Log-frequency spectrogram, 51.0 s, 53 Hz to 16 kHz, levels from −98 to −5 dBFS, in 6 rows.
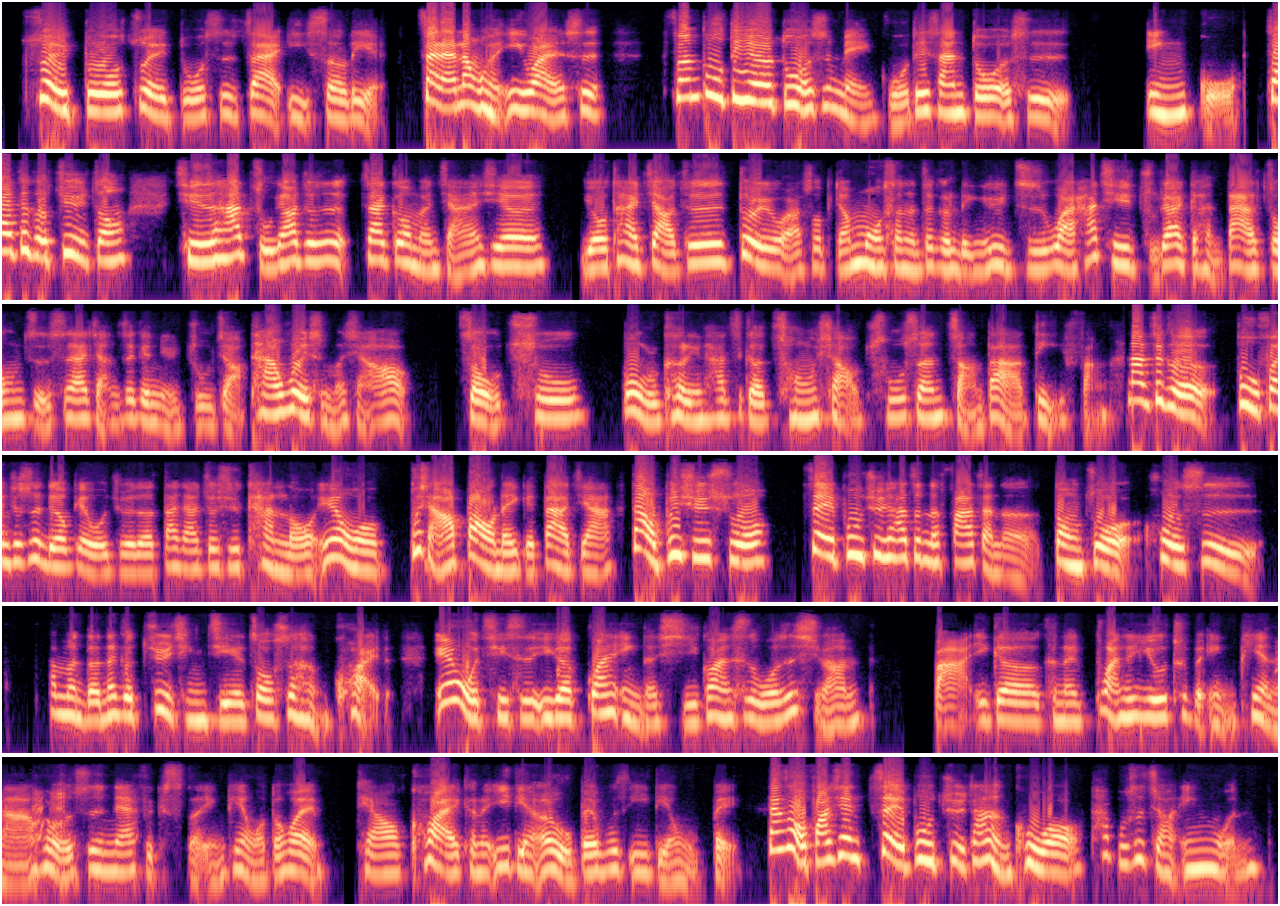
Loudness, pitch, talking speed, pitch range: -11 LUFS, 215 Hz, 310 characters per minute, 185-255 Hz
